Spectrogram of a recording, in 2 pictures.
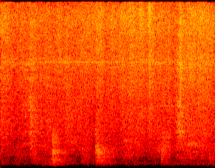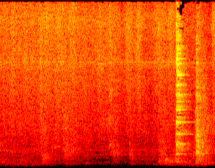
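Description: Gloved hands rustle and crinkle as they roll crumbly pastry filling.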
